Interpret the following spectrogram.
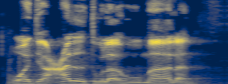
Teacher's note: ain di tenggorokan pertengahan ya, makhrajnya di tenggorokan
